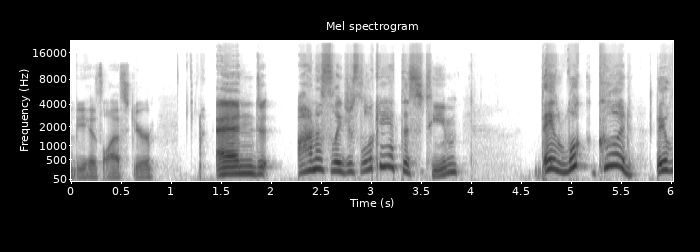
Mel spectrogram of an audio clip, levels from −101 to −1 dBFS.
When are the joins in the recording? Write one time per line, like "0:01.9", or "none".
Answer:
none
